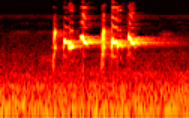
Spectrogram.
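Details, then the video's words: Kutilang, the sooty-headed bulbul, singing on a mastering track: a lively phrase of about five quick, liquid whistled notes, each opening with a crisp click, delivered within one second against near silence. "Mastering Burung Kutilang Original Bikin Burungmu Bisa Langsung Nyaut dan Gacor"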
